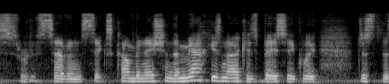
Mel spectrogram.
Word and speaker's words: мягкий знак: The next letter in the Russian or Cyrillic alphabet is мягкий знак. And like its twin твердый знак, which means hard sign, мягкий знак, and the g here is pronounced like a ch, мягкий знак.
